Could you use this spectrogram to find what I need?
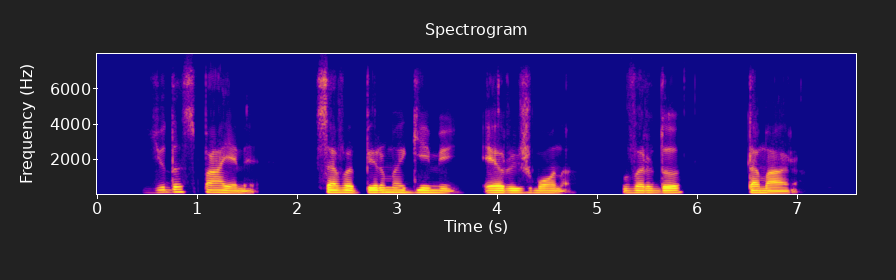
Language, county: Lithuanian, Šiauliai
